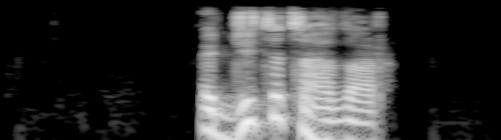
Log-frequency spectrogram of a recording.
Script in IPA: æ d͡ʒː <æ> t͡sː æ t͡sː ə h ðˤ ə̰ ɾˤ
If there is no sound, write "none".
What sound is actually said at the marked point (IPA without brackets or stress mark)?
i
